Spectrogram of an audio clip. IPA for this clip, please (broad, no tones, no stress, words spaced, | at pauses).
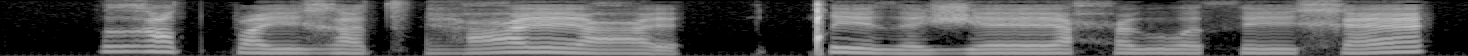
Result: ɣʌtˤpeː ɣat͡sʼæ̤ʕɛːʕɛ | ǃeðɛ ʒɛːħʏ βʌθeːxæ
